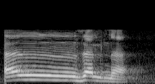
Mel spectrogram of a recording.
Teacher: أشعر بصوت الزاي حتى الصفير بتاعها تشعر به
